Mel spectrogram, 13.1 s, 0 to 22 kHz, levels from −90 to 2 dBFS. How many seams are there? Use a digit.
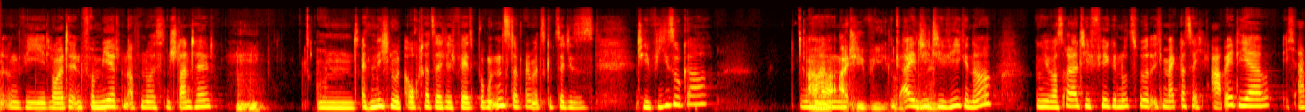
6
